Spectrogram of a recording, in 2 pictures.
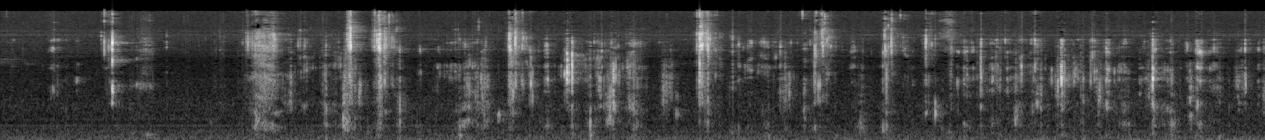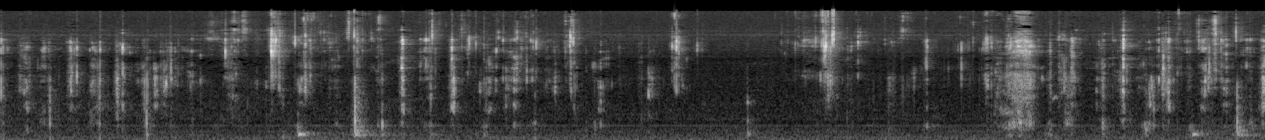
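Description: Close-miked chewing of creamy spaghetti, with many short, sharp wet mouth clicks and smacks throughout.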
